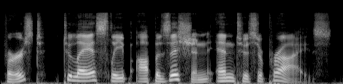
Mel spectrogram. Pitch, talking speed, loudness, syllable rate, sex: 150 Hz, 140 wpm, -17 LUFS, 4.4 syllables/s, male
